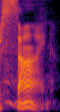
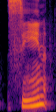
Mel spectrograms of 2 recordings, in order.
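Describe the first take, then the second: First: The vowel is a diphthong, as in sign. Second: The vowel is long, as in mean. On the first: "or sign, like Sinai?"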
